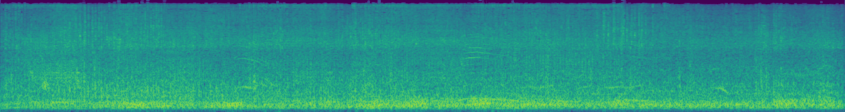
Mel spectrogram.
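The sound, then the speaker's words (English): Bikers rev their chopper motorcycles, a loud, steady, rumbling engine roar that fills the whole stretch without pause. “The bikers rev up their choppers.”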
